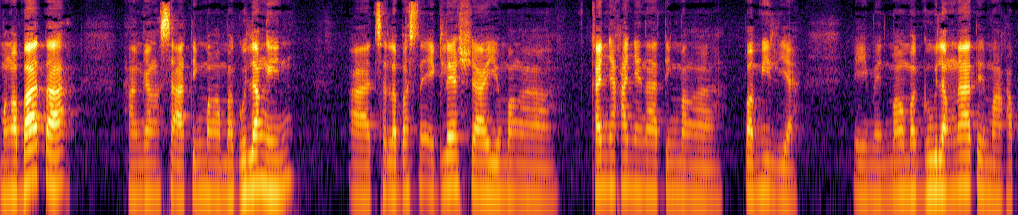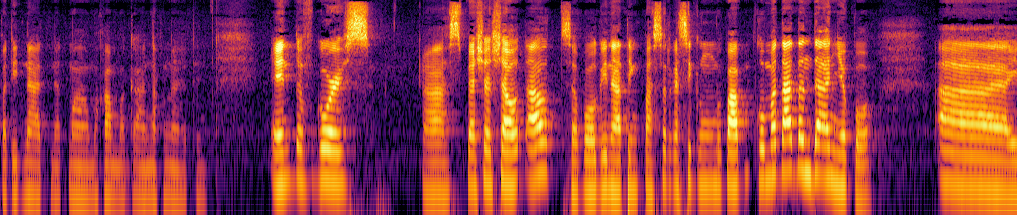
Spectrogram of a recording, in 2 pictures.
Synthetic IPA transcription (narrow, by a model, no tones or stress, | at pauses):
mɐŋabaːt̪ɐʔ | hɐŋɡaŋsɐʔaːt̪ɪŋmɐŋamɐɡʊlaŋɪn | ʔɐt̪̚sɐlɐbasnɐŋɪɡlɛʃɐjʊŋmɐŋa | kɐɲakɐɲanaːt̪ɪŋmɐŋa | pɐmiljɐ | ʔɛjmɛnmɐŋamɐɡuːlɐŋnaːt̪ɪnmɐŋakɐpɐt̪id̪̚naːt̪ɪnɐt̪̚mɐŋamɐkɐmɐɡʔaːnɐk̚naːt̪ɪn | ʔɛnd̪ofkoɹs | ʔaːspɛʃɐlʃawt̪awt̪̚sɐpɐwaɡɐjnaːt̪ɪŋpast̪oɾkɐsɛkʊŋmɐpakʊŋmɐt̪aːt̪ɐnd̪ɐʔanɲopo̞ʔ | ʔaj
